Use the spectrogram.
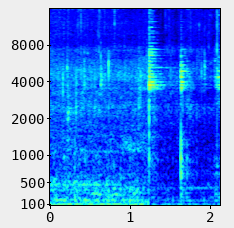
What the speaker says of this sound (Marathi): यामध्ये मोहरी आणि हे जिरे आणि हे लसूण घालत आहे.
